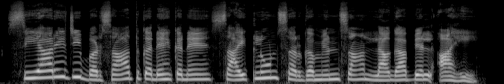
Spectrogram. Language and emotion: Sindhi, neutral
